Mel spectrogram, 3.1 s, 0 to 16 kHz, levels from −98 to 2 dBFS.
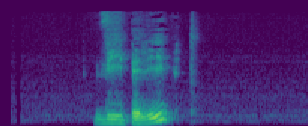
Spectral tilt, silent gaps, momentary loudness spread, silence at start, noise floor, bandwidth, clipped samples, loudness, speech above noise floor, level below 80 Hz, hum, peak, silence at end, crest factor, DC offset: -6 dB/octave; none; 12 LU; 0.95 s; -71 dBFS; 11.5 kHz; under 0.1%; -28 LUFS; 43 dB; -68 dBFS; none; -14 dBFS; 1.15 s; 20 dB; under 0.1%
